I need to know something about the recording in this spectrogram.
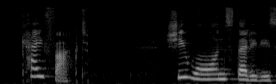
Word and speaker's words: KFKD: Writer Anne Lamott describes listening to your inner mean girl as being tuned into radio station KFKD, purposely pronounced K-fucked.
